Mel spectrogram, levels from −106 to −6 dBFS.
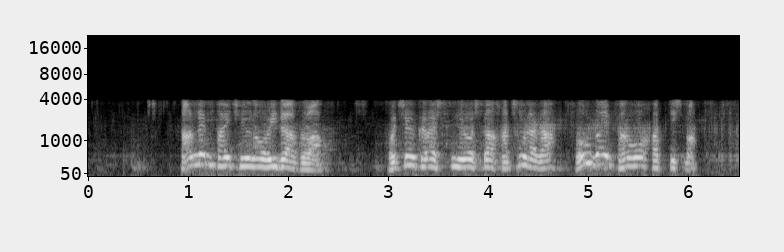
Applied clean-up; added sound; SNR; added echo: neural separator model SepFormer DNS4.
